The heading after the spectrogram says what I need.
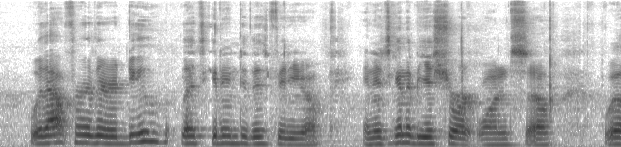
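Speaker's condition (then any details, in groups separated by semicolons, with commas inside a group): Cerebral palsy, mild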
